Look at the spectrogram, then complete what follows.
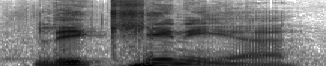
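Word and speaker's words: Licinia: Likinia. They pronounce all those CIs like Ks.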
